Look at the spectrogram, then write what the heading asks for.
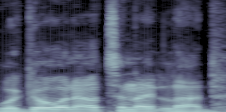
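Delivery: bad, put-on Irish accent. Imitating Irish lads heading out for a first bar fight: bad Irish accent. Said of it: "That's probably the worst accent ever".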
